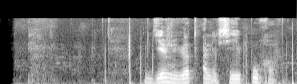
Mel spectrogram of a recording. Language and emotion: Russian, neutral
